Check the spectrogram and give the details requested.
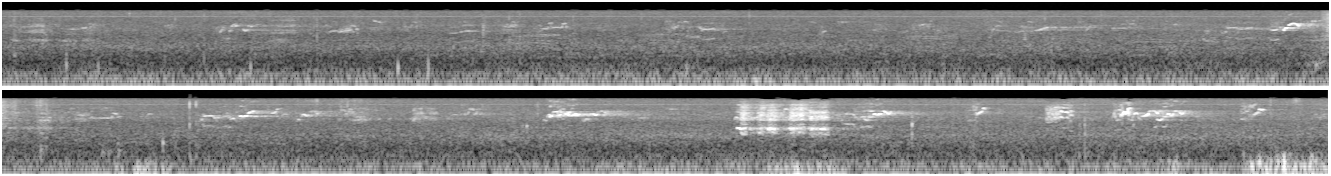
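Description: Wild birds chirping and calling in the background, sparse at first and more often in the second half, with a louder cluster of calls about sixteen seconds in. A steady low hum runs underneath.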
